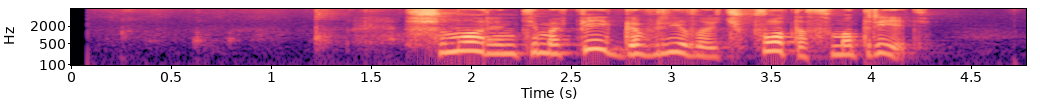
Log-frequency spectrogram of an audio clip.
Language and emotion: Russian, angry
